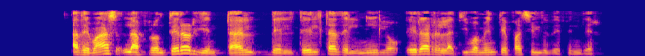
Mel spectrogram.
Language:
Spanish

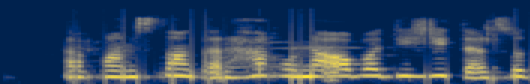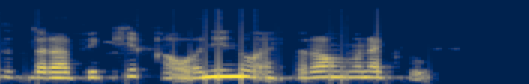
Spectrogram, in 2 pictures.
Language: Pashto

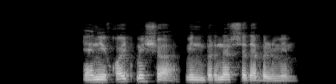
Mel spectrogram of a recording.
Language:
Tatar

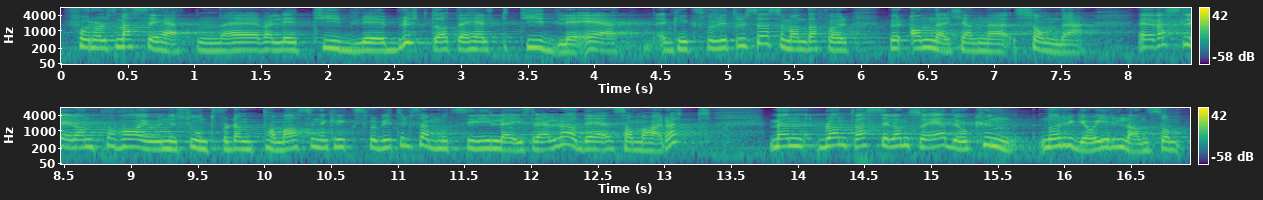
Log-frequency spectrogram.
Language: Norwegian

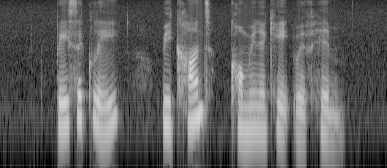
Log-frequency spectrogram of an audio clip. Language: English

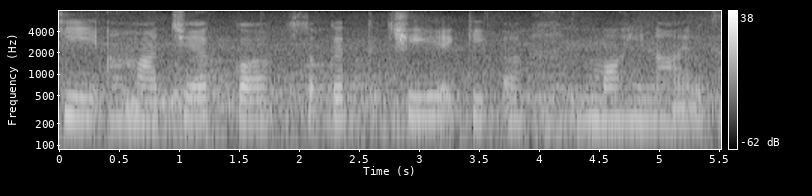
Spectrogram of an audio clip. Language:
Maithili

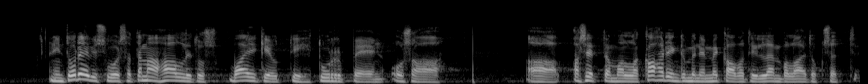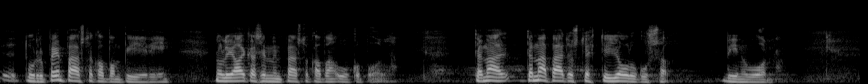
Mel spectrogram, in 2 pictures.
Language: Finnish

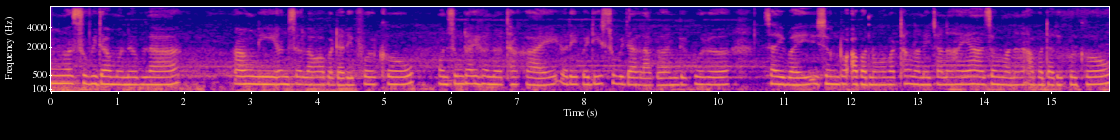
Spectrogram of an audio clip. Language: Bodo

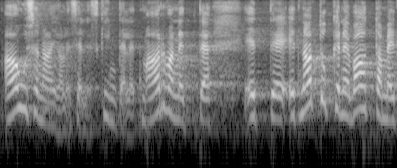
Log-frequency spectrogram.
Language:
Estonian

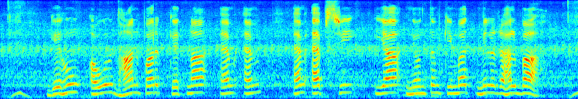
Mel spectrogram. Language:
Bhojpuri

